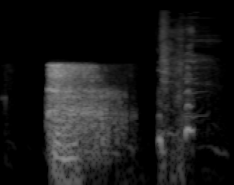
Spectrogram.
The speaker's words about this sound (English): What's all that breathing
